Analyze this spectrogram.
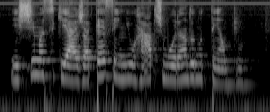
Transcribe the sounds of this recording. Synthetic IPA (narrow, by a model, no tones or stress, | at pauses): eʃt͡ʃĩmɐsɪ̥kɪaʒɐat̪ɛsẽj̃miwɦat̪ʊzmoɾɐ̃nd̪ʊnʊt̪ẽmplʊ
